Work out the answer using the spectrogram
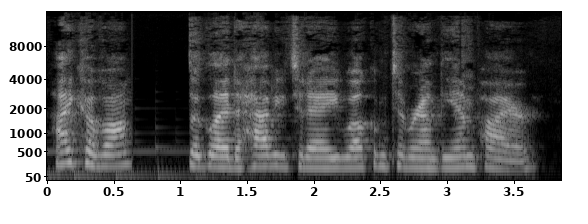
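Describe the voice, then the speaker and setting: A woman with a mid-pitched voice co-hosts a podcast. She speaks in a friendly, slightly hesitant way as she asks a guest to introduce himself. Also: fairly even intonation, a little fast, faint music behind. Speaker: podcast co-host. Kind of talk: interviewing.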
